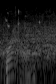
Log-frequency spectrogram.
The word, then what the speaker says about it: Braun: brown do for you looks like braun pronounced brown and the freshman getting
